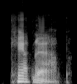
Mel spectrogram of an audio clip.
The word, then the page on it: catnap: American English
